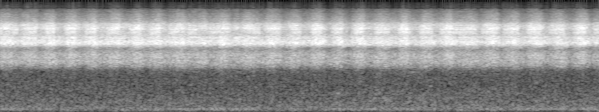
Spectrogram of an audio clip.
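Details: Crickets by a bay on Korčula, an intense shrill buzzing chorus throbbing a little over twice per second, with a faint low hum in the background.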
